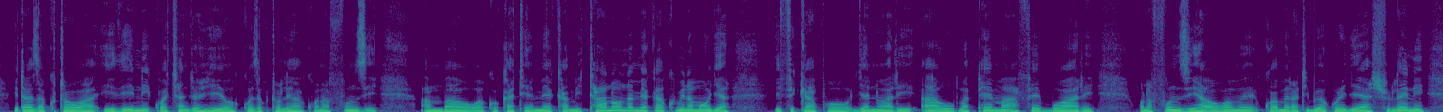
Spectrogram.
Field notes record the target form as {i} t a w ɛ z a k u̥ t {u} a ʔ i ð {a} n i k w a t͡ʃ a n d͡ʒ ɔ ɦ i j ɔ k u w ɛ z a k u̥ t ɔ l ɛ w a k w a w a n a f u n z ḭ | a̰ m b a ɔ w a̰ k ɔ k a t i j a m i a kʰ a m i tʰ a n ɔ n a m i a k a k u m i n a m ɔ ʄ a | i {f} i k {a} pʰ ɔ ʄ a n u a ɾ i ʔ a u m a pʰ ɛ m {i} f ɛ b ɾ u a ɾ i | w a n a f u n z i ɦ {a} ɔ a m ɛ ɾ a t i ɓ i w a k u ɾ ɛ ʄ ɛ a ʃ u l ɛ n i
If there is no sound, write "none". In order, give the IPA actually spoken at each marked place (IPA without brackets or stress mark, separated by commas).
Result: i, ɔ, i, f, a, a, a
